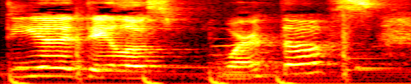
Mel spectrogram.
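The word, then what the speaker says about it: Día de los Muertos: Dia de los Muertos is how you pronounce it.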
